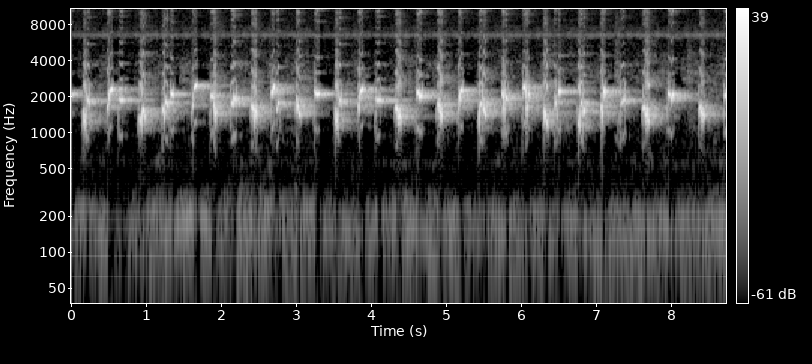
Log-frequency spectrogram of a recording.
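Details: Yellow-vented bulbul in a natural kongslet song for training birds, delivered as a continuous, rapid chatter of bubbly, slurred two-part notes roughly three or four per second, loud and unbroken throughout, with faint low hum behind.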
